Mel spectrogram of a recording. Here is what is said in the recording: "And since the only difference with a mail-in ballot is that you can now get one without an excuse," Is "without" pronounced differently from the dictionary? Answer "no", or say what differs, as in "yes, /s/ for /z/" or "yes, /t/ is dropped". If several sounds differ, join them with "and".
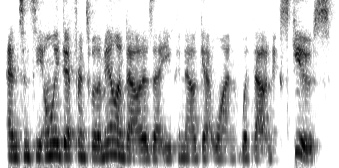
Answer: no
